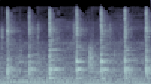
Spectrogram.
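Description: Light, regular taps on a stainless steel mixing bowl, about three a second, knocking on its sides to loosen a hardened chocolate shell from the bowl.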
